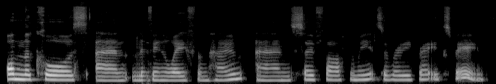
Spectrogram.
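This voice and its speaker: A woman's voice: medium pitch, fairly even intonation, moderate pace, warm tone, no room sound. A young woman from the south coast of England, a design student, speaking hesitantly with many fillers. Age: young adult.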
